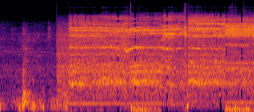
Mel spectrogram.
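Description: A power drill bores into wood while building freeze dryer carts. A few light knocks come first, then the motor whines steadily, close and loud, for several seconds with small dips in load.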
